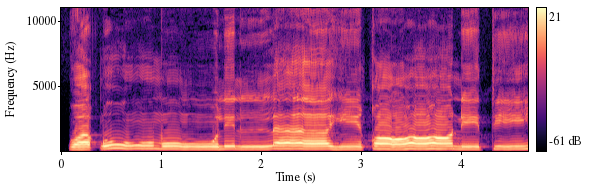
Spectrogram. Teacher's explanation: তি তি বলে তিন আলিফ টান দিয়ে এই নুনকে ধরবে, নুনের উপরে জবরটা সাকিন হয়ে যাবে। এই তিন আলিফ টানের নাম হচ্ছে মদ্দে আরজি।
